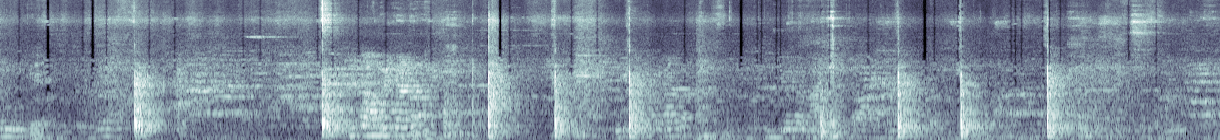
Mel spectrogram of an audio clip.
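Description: Chef's knife cutting a peeled potato on a plastic cutting board: about nine sharp knocks of the blade hitting the board, irregularly spaced, roughly one a second.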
